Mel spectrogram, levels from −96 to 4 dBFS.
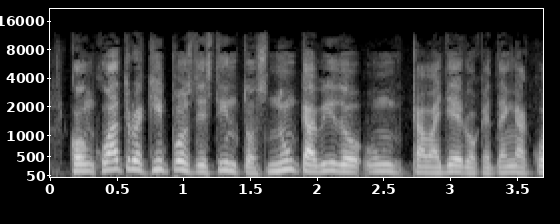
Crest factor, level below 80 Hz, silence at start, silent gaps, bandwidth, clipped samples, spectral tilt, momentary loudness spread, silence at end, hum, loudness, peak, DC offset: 18 dB; -56 dBFS; 0.15 s; none; 12.5 kHz; under 0.1%; -6 dB/octave; 6 LU; 0 s; none; -20 LUFS; -2 dBFS; under 0.1%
